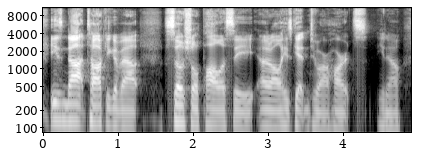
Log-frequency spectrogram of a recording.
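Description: On a very clean recording with a silent background and a dry, close sound with no echo, a man speaks at a moderate pace at a fairly low pitch in an unremarkable speaking voice. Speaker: podcast host and pastor. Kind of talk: casual chat.

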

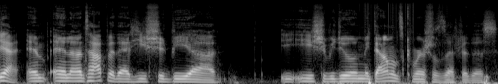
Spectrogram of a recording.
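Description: A plain, everyday voice from a man, medium in pitch, with ordinary pitch variation and a fairly quick pace. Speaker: podcast host. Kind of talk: casual chat.

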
